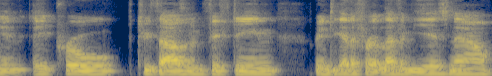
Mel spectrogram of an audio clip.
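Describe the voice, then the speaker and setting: An Australian accent marks this man's fairly low voice as he speaks at a fairly slow pace. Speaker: psychedelic integration coach. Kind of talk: podcast interview. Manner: casual.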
